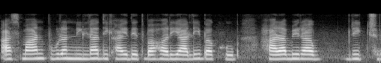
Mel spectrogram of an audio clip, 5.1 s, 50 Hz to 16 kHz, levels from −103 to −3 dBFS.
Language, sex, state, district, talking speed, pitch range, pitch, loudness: Bhojpuri, female, Bihar, Muzaffarpur, 140 wpm, 220-230 Hz, 225 Hz, -16 LUFS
